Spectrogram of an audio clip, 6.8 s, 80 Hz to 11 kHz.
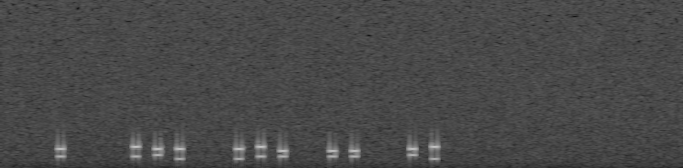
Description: DTMF, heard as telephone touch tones, dialled by machine, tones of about 60 ms. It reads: 8 902 297 77 03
